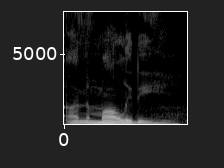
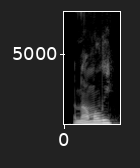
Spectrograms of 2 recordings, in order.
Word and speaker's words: anomaly: what if we're just the animality is that the right word anomaly anomaly i said it right got it right yes but i don't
